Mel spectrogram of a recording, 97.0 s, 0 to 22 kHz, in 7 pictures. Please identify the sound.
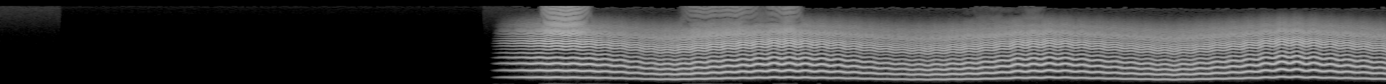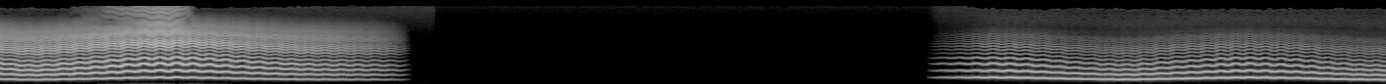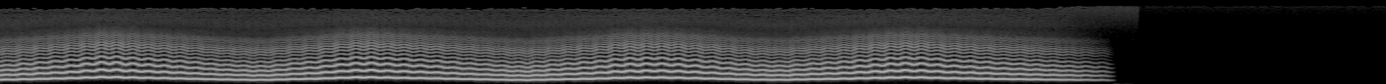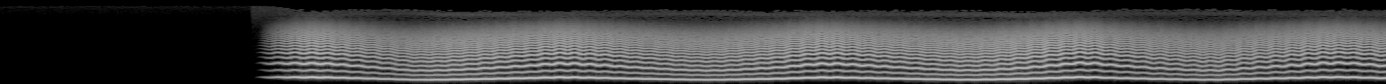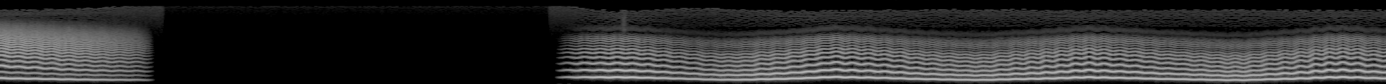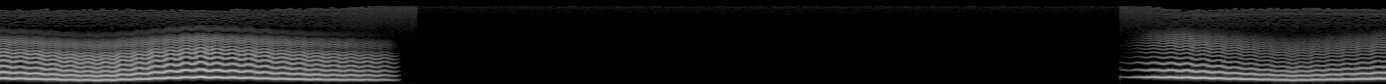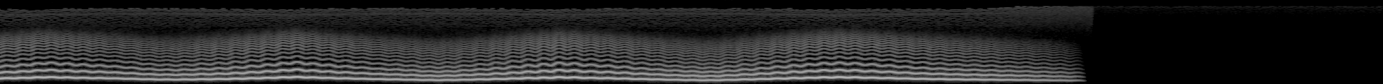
File contains a second collection of 4 or 5 creepy, clichéd "hypno-tones" in the theremin's middle ranges, each separated with 5 seconds of silence. Each hypnotone in the file uses a different waveform/tonal setting to give you various textural choices.
As always, these sounds are recorded "dry" so that you can tweak and tweeze, add effects, overdub and mangle them any way you like.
